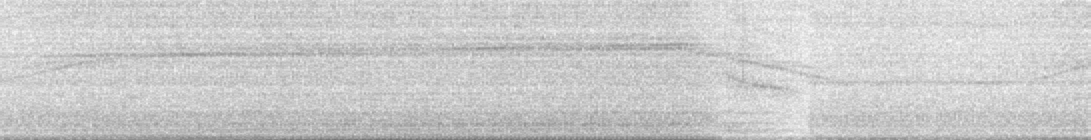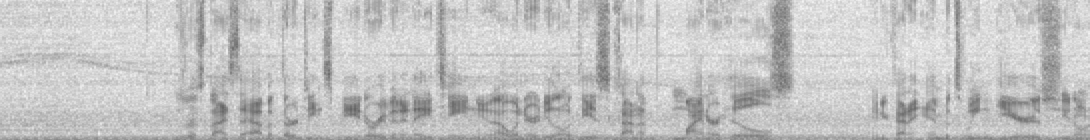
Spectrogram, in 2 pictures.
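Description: A truck engine drones steadily while driving, dropping in loudness partway through.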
